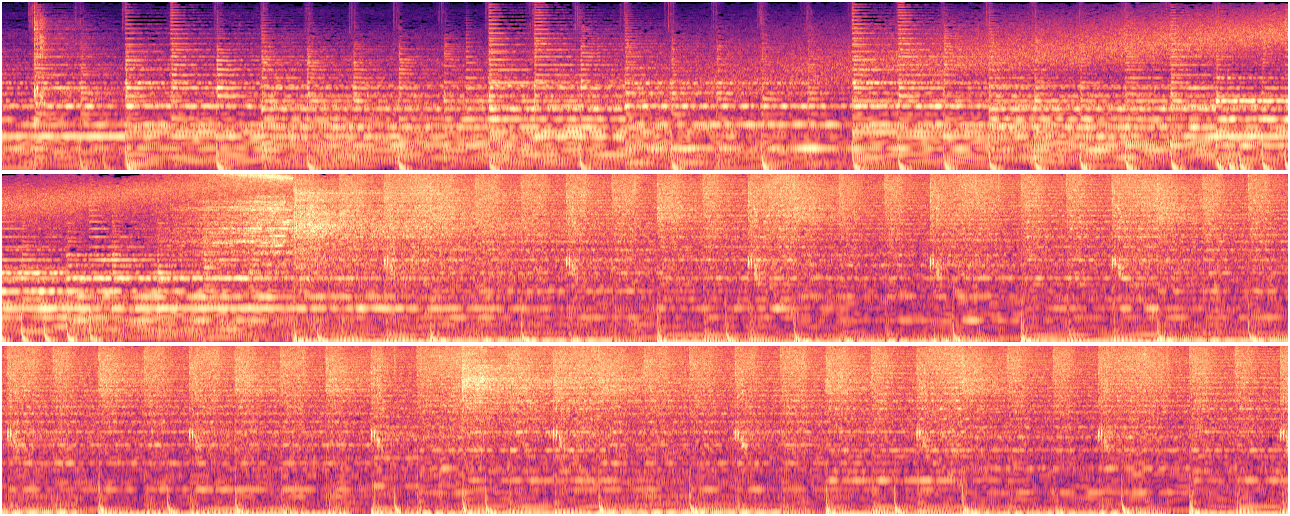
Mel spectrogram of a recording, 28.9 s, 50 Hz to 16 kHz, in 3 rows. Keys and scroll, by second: 14.9 p.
